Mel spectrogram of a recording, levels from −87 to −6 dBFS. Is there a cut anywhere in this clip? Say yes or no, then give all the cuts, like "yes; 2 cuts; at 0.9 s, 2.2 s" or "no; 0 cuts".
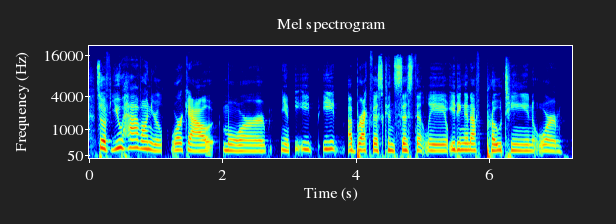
yes; 5 cuts; at 1.1 s, 1.9 s, 3.0 s, 3.8 s, 5.4 s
